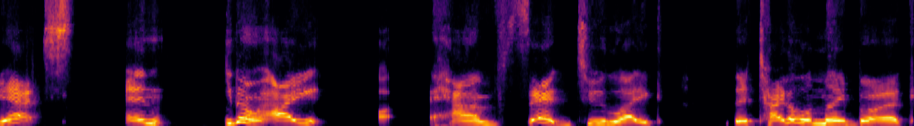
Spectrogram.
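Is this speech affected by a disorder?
Yes: Friedreich's ataxia; motor skills and speech affected.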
